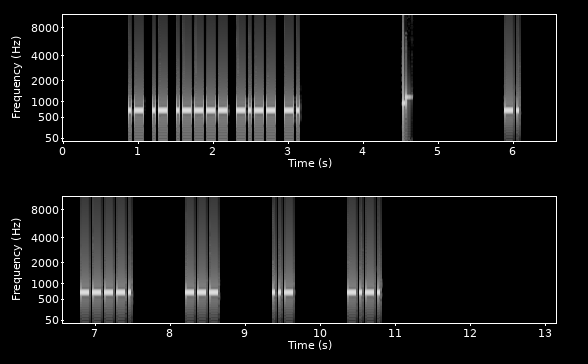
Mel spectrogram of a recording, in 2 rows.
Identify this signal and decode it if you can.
Morse code, heard as a keyed tone, about 30 wpm, spaced as for 15 wpm, 700 Hz. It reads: AA1YN N9OUC
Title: USA Call Signs - 5 Characters - 6x Character Spacing - 30wpm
